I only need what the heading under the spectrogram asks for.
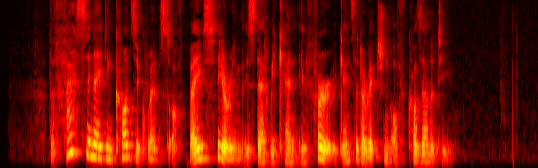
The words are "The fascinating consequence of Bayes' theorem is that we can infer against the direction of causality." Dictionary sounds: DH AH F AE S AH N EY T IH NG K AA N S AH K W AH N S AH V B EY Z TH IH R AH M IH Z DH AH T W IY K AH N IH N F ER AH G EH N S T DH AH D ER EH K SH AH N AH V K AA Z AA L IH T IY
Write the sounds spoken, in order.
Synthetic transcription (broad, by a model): DH AH F AE S AH N EY T IH NG K AA N S AH K W AH N S AH V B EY S TH IH R AH M IH Z DH AH T W IY K AH N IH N F ER AH G EH N S T DH AH D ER EH K SH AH N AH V K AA Z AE L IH T IY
